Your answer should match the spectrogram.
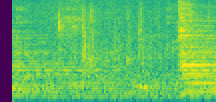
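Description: Acoustic guitar playing the opening of a song: quieter ringing notes, then a louder strummed chord near the end.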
